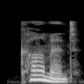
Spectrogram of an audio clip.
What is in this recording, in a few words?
"Comment", English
